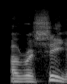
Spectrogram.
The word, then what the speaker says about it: Rashee: Is it Rasheed or Rashi? Rasheed. I've I've always heard him say Rasheed Rice.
